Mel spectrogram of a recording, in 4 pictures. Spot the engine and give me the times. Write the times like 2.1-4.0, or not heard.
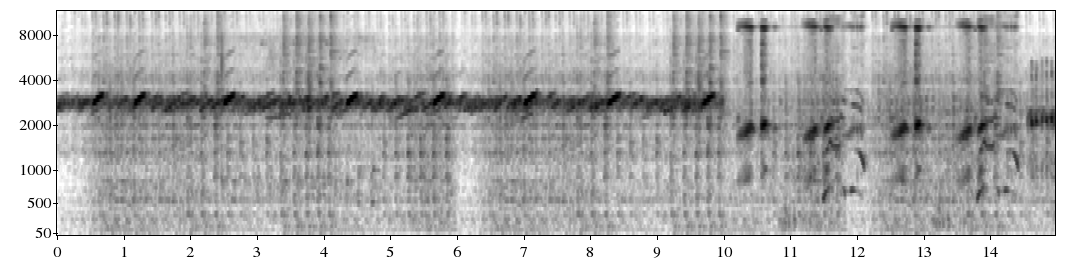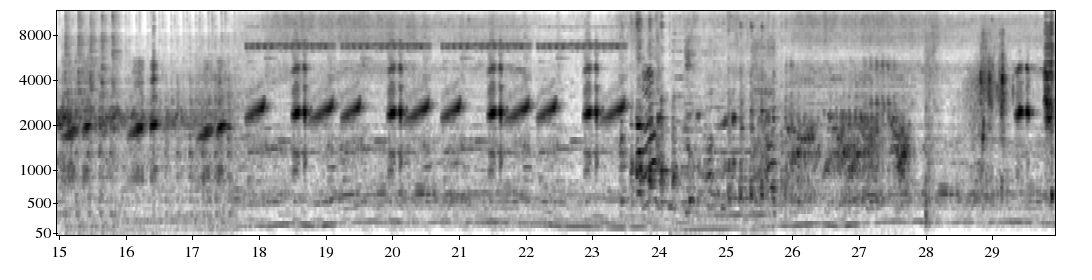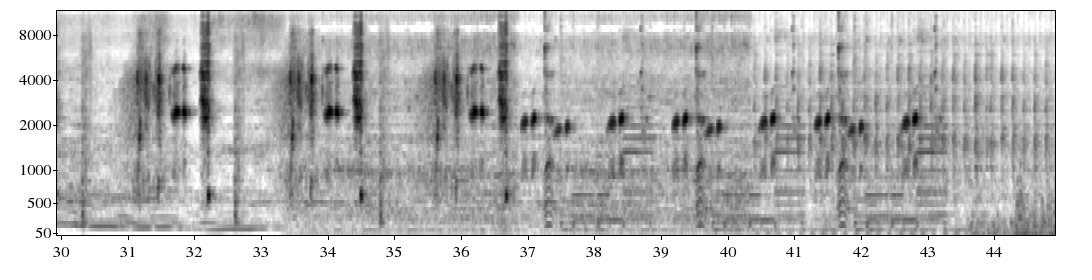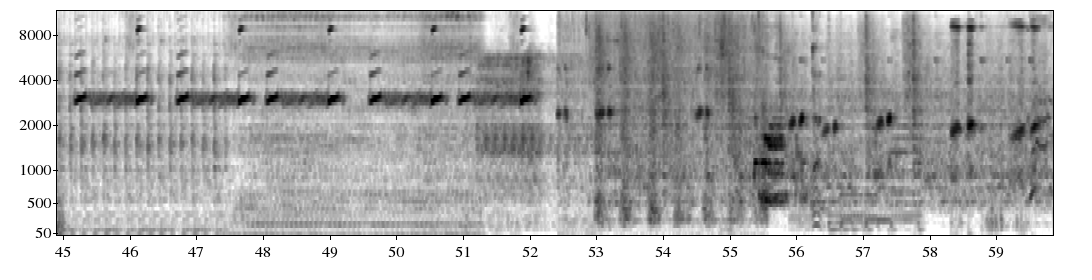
0.0-59.8.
